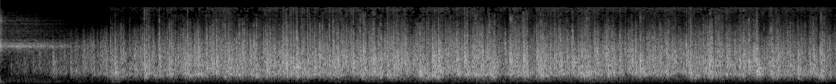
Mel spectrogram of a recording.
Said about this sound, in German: Einmal Regen für dich, Tessa.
